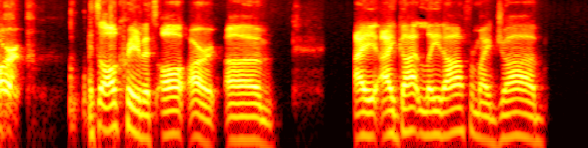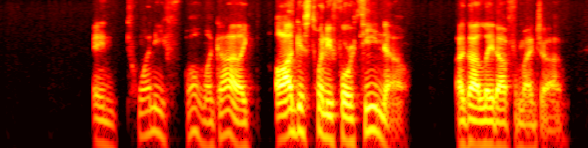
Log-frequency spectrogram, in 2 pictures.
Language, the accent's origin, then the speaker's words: English; Toronto, Ontario, Canada; I'm from Toronto, Canada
